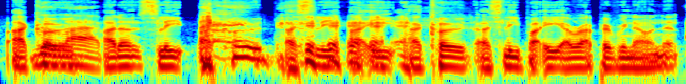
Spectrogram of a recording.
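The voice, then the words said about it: South London accent. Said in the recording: “Where's the accent from? ... South London. I'm a South London boy.”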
